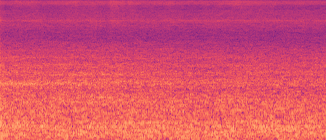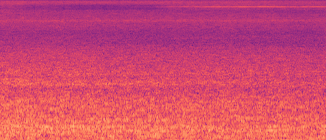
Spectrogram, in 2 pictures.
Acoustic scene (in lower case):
subway station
